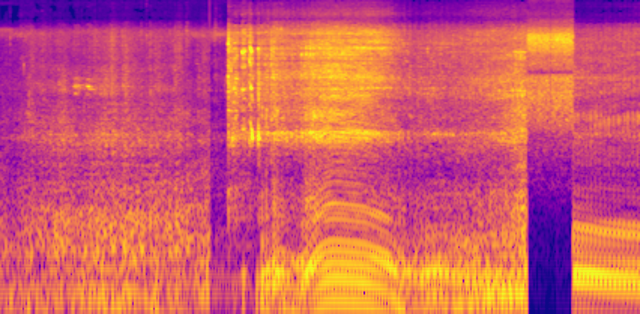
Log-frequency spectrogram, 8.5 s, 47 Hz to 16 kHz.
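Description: Royal Enfield 650 parallel-twin motorcycle engines running, one revved up and back down about four seconds in, then a steady engine note as a bike rides off. The sound breaks off abruptly twice.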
